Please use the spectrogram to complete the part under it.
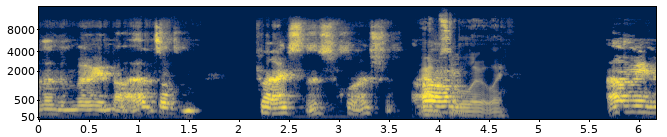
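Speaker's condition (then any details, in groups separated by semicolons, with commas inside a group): ALS; very aggressive fast-progressing form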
